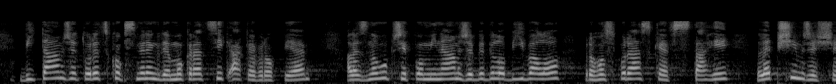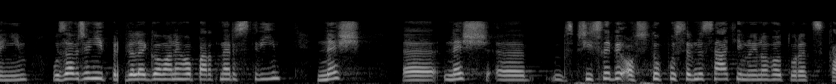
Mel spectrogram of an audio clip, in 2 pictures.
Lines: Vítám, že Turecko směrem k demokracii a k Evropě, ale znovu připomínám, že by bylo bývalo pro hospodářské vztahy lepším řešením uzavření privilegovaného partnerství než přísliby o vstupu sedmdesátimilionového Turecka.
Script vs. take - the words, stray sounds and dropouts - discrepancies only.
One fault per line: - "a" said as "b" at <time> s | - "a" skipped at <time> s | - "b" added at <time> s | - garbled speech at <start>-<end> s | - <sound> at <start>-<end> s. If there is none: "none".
- dropout at 9.5-9.6 s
